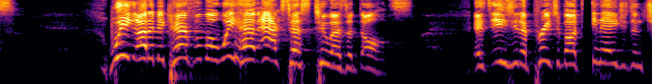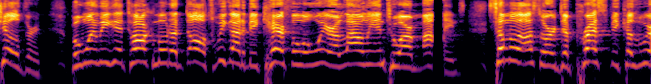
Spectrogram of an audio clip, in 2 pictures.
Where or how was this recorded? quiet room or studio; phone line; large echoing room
large echoing room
